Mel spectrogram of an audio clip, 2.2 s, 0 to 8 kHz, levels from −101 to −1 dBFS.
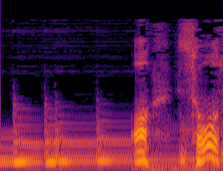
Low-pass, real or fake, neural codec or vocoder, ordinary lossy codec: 7.2 kHz; real; none; MP3, 24 kbps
